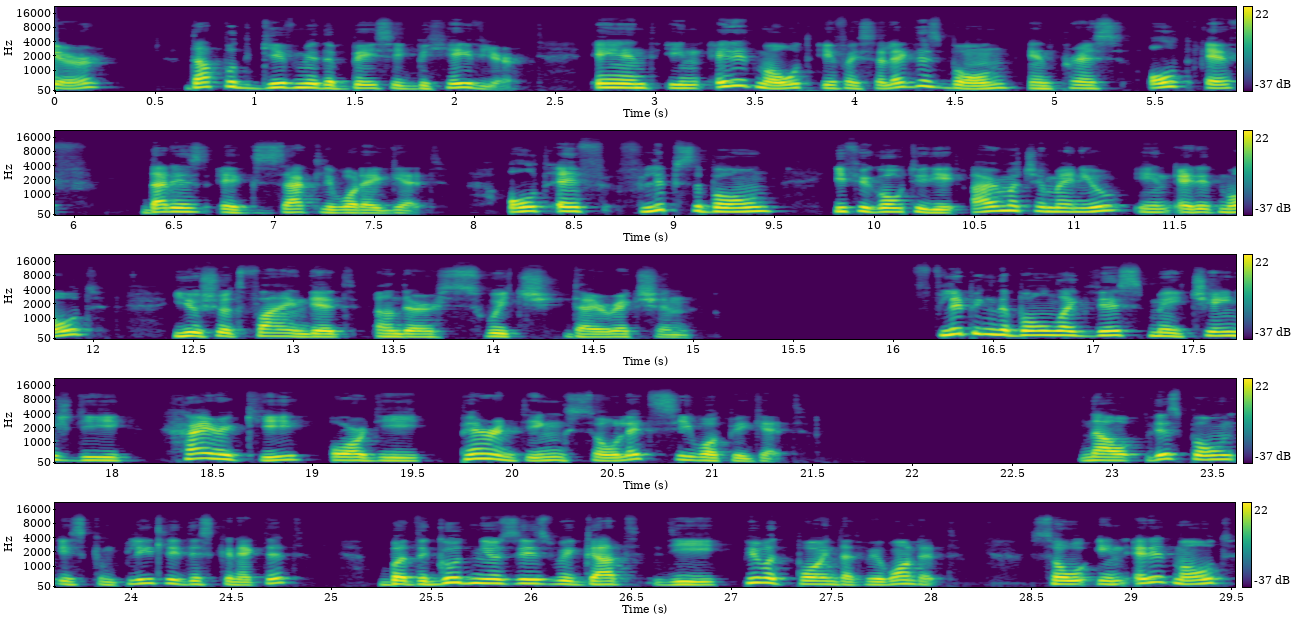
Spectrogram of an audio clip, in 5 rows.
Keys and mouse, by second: 5.6 alt+f, 10.9-12.1 drag, 21.0 Tab, 22.1 g, 23.2 g, 25.0 r, 25.4 r, 28.6 Tab.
